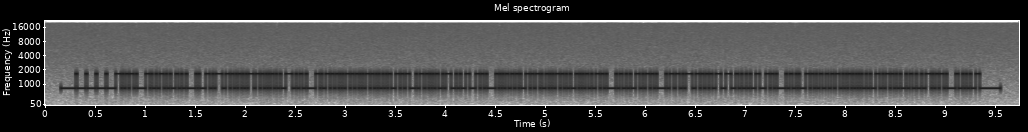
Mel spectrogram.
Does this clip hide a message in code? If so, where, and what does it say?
Yes: RTTY (75 baud, 850 Hz shift) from 0.2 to 9.6 s, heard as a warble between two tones, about 1230 Hz centre. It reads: HA0XNT DE S52H R R FB MARCO. RIG HR 40 W, ANT LOOP. WX WINDY, 21 C.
